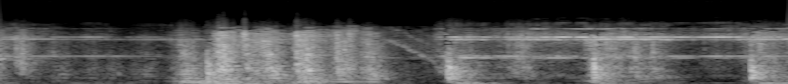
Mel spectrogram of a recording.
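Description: A telephone rings in two steady, high-pitched bursts separated by a short pause, with thumping and rustling movement underneath.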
